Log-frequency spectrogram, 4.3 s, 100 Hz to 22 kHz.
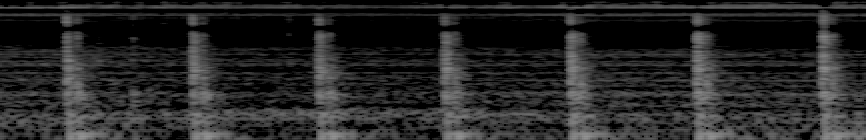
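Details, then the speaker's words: Chinese 12 V diesel air heater in a snowmobile trailer, running off the battery with a full diesel tank: after the fan and glow-plug warm-up, the fuel pump kicks on with soft, even clicks about every 0.65 s; normal. "And what you're gonna hear, the pump will start kicking on. It starts making a little clicking noise."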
